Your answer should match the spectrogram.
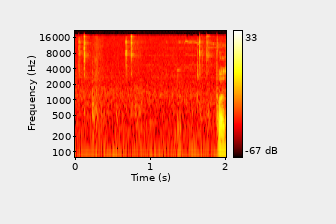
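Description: A few faint, scattered computer mouse clicks over low, steady room noise, as notebook cells are deleted and added on screen.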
